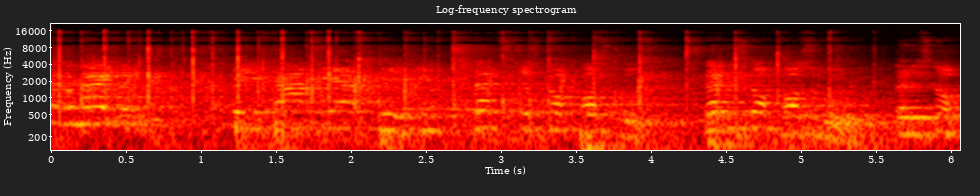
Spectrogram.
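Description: Voices of a crowd and a man calling out in a large hall, with scattered sharp claps.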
